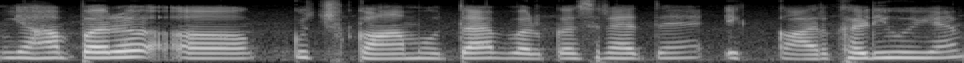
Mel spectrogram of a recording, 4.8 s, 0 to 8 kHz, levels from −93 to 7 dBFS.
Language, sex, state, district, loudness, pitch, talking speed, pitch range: Hindi, female, Madhya Pradesh, Katni, -17 LUFS, 245 Hz, 185 wpm, 235-265 Hz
